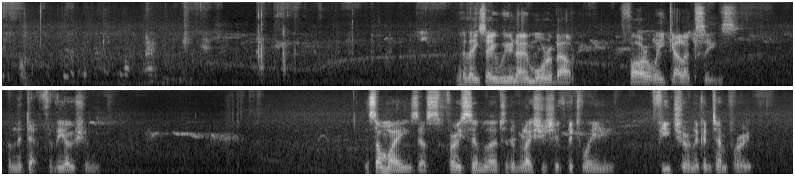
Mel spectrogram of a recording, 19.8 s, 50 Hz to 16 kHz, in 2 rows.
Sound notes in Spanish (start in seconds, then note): 0.0 charla confusa; 3.5 suena la sirena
